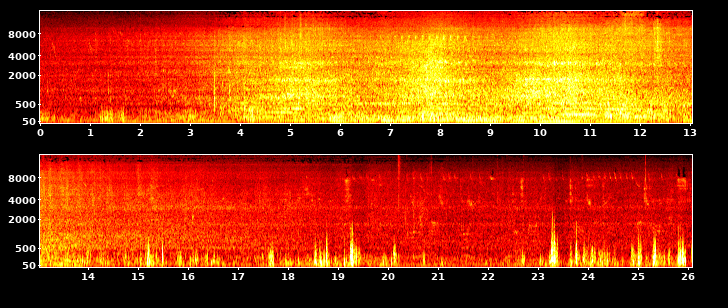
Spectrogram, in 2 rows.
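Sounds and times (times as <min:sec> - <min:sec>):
diesel train rumbling past: 0:00.0 - 0:23.3.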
